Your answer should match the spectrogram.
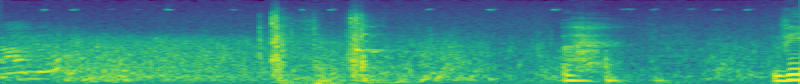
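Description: Two quick knocks on a door, about a second and a half in, over a steady background wash of sea surf; a softer sound follows about three seconds in.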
